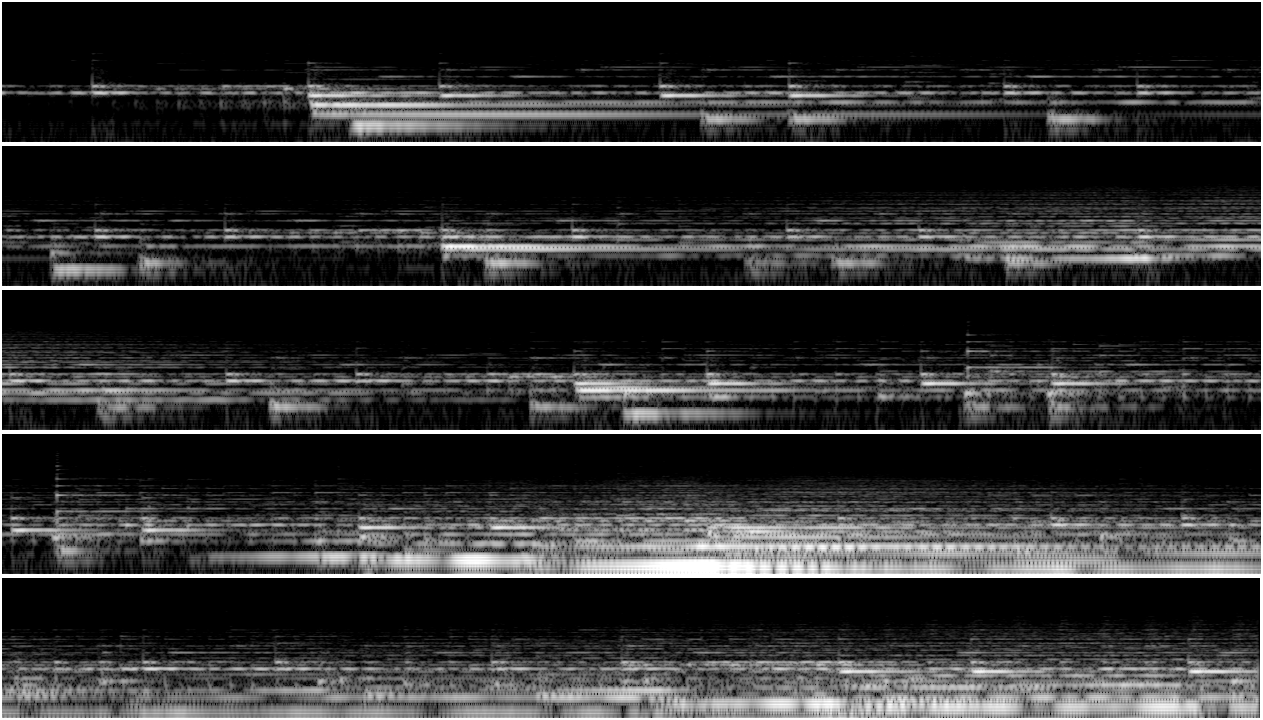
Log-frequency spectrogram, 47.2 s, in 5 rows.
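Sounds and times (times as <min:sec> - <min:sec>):
symphonic version of a piece: 0:00.1 - 0:47.2.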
